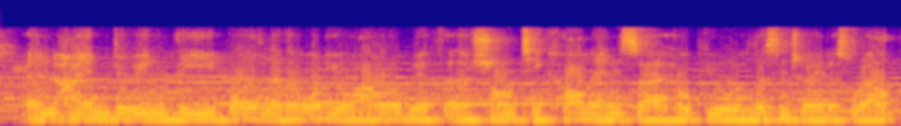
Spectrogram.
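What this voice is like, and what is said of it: German accent. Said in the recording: “geographically from Germany, with which you can hear from my accent”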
